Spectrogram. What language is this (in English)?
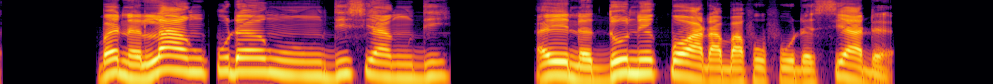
Ewe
